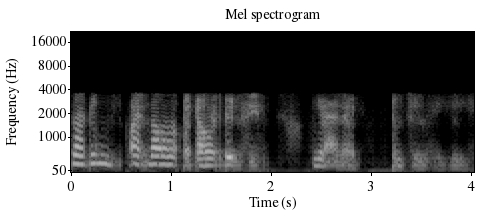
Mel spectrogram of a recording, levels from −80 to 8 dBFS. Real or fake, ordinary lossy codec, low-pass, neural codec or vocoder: fake; none; 3.6 kHz; codec, 16 kHz, 0.5 kbps, FreqCodec, smaller model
